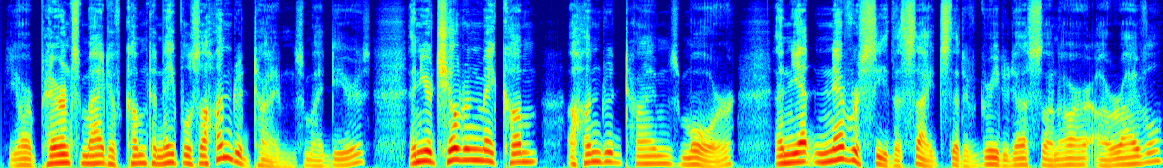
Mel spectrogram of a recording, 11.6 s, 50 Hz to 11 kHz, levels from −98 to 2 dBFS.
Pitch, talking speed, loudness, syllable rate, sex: 140 Hz, 175 wpm, -19 LUFS, 4.3 syllables/s, male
